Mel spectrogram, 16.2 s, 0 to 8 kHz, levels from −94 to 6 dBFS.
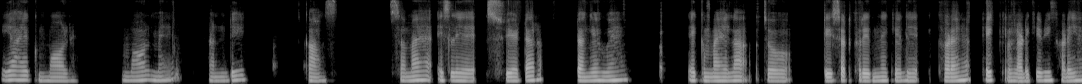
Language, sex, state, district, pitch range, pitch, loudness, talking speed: Hindi, male, Bihar, Gaya, 130-150 Hz, 140 Hz, -32 LUFS, 110 wpm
